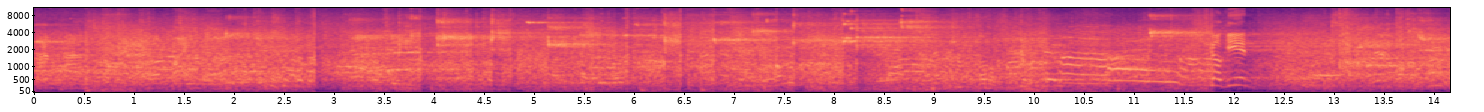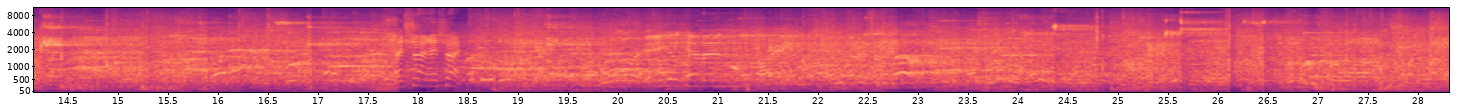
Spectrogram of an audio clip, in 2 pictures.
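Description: Echoing sports-gym ambience: many people talking at once, blurred into babble by the large hall, with scattered thuds and knocks of play on the courts.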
